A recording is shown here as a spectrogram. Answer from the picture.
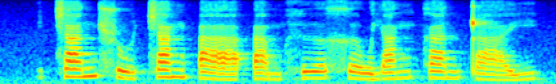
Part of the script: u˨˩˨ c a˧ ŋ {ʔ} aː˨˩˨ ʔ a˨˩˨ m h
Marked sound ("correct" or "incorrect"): correct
